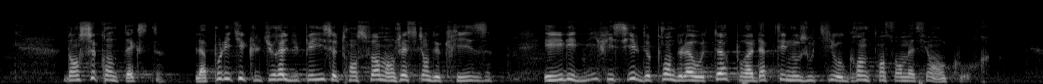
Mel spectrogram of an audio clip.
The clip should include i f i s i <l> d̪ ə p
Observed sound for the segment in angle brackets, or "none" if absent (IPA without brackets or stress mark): l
